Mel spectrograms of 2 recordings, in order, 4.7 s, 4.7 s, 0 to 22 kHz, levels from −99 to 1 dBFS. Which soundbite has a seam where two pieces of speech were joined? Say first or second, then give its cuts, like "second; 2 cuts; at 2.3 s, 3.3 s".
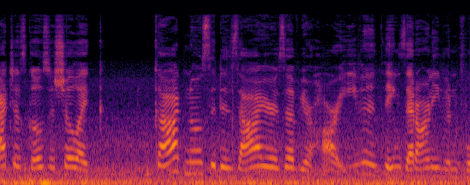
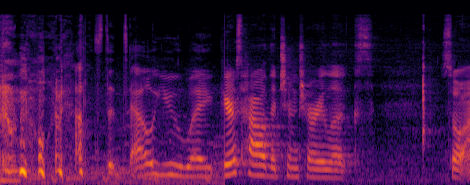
second; 1 cut; at 2.2 s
